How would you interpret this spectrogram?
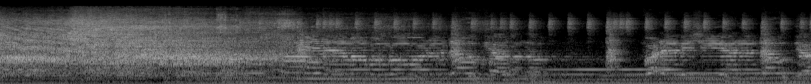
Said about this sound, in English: So what I just did was I just twisted the end of my cracker and it released the gas that was in the canister that was sitting inside of it into the balloon. And now the gas is in the balloon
